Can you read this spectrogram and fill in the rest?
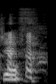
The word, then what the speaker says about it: GIF: It is a soft G pronounced GIF in the story.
